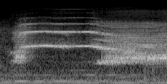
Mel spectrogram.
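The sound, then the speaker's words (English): A girl's piercing scream rings out loud, a shrill sustained cry that turns harsh and raspy before cutting off, with no talking around it. “She opens her mouth and she screams.”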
